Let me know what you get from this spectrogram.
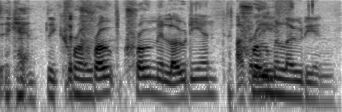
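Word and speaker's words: Chromelodeon: How do you pronounce it again? The Chromelodion. Chromelodion.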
